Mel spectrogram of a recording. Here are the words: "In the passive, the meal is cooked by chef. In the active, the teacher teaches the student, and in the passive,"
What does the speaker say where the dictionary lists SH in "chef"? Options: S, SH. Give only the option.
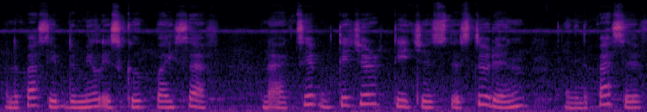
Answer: S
